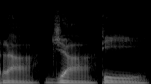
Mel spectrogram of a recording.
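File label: "rajati", concatenated syllables; Affixing experiment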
